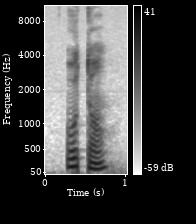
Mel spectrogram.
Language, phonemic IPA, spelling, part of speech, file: French, /o.tɑ̃/, autant, adverb, Fr-autant.ogg
- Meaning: 1. so much 2. just as well, might as well/may as well 3. the same, as much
